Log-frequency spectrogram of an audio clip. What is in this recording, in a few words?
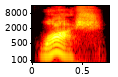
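"wash", American English; gcompris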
